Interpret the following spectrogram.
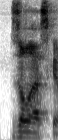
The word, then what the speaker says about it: Zaleska: playing countess countess maria how do you pronounce that last name zelaska zolaska that's it that's it her just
